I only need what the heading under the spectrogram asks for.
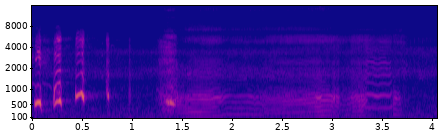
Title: She is just a one year old girl and she is acting out how her father snores while sleeping.🤣#shortsv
